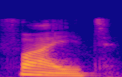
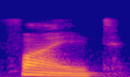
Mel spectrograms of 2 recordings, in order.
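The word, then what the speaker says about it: fight: ব্রাইট ঠিক একই রকম ফাইট এখানেও আই জি এইচ টি এর উচ্চারণ হয়েছে আইট তো এফ এর সাথে মিলিয়ে পড়লে হয় ফাইট ফাইট লাইট নাইট site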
